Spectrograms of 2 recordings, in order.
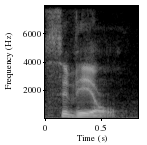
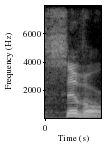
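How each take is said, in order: First: The stress is on the second syllable. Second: The stress is on the first syllable. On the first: The speaker calls it wrong. "not the second" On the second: The speaker calls it right. "the emphasis on the first syllable"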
